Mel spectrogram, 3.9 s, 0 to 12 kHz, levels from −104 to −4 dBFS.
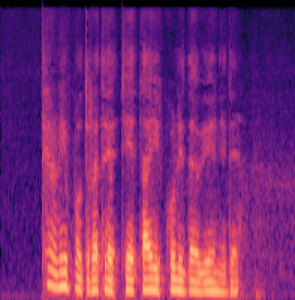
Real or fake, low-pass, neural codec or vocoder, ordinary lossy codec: fake; 10.8 kHz; codec, 16 kHz in and 24 kHz out, 0.8 kbps, FocalCodec, streaming, 65536 codes; AAC, 32 kbps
